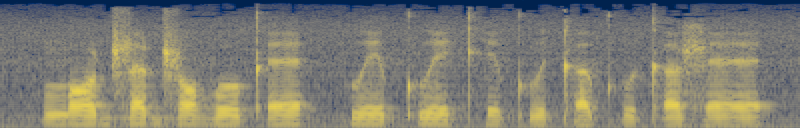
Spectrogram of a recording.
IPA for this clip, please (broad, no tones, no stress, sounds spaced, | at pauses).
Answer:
ŋ ɔ ɖ͡ʐ ɐ ɖ͡ʐ ɔ v o kʼ ɛ | kʷ e kʷʼ e kʰ e kʷʼ e kʼ ɐ kʷʰ ɛ kʼ ɐ ʐ ɛ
